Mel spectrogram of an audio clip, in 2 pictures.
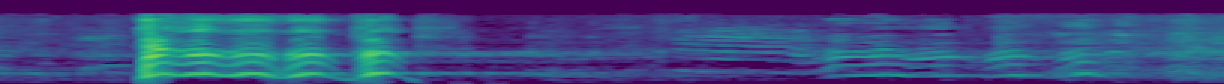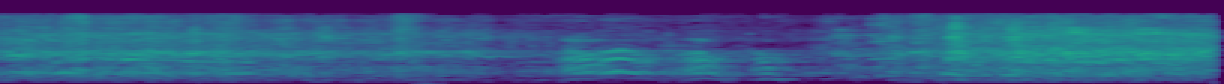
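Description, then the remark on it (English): An audience of people imitate dogs, starting with a few loud, harmonic woofs and howls, then dissolving into scattered yips, barks and laughter from many voices. “Man, we got a bulldog over here on this side over here. And now they're all barking.”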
